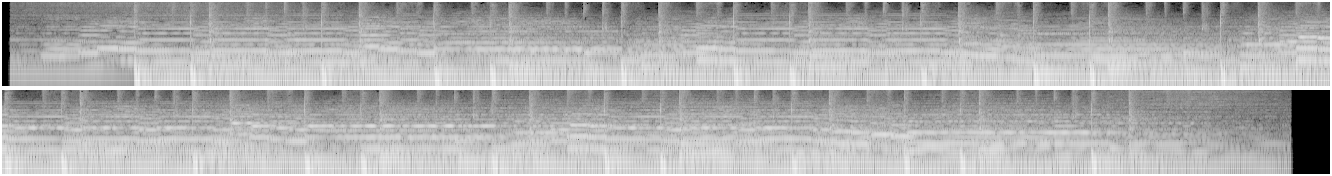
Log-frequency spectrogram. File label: song bgm ringtone; akshay kumar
